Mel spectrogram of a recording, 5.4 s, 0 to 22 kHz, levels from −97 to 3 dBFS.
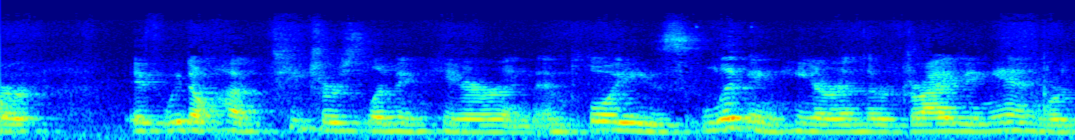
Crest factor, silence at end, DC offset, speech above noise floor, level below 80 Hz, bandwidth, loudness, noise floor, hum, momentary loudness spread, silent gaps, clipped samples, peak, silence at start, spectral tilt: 20 dB; 0 s; under 0.1%; 20 dB; -72 dBFS; 13.5 kHz; -39 LUFS; -59 dBFS; none; 9 LU; none; under 0.1%; -20 dBFS; 0 s; -6.5 dB/octave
